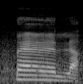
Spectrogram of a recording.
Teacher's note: Open your mouth widely for this E sound because this is E ouvert, open E sound.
